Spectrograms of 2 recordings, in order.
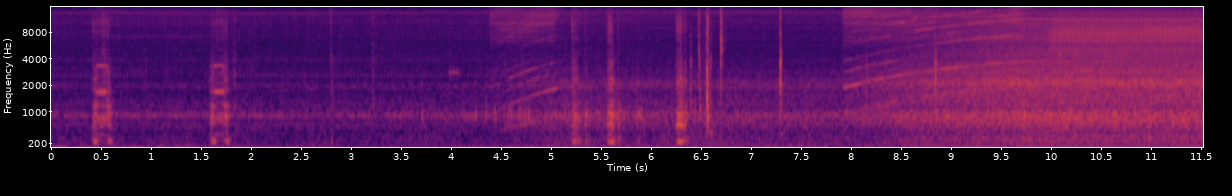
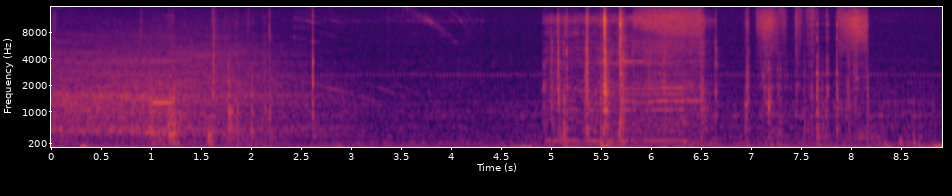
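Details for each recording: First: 2009 Mac Mini with replacement TSST Corp (non-Apple) optical drive, Windows 7 DVD inserted: a few short clicks and seeks, then smooth whine rising steadily as disc spins up; drive much happier, normal spin-up. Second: 2009 Mac Mini DVD drive tested with Tron 2.0 disc: quiet irregular clicking and mechanical chatter with faint whirring as disc spins; strange sound owner never heard before, drive possibly not in best shape; noisy optical drive.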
